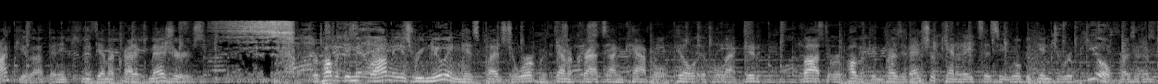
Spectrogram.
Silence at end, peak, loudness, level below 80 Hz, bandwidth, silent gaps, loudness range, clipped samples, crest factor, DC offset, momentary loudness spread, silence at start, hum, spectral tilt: 0 s; -2 dBFS; -21 LUFS; -36 dBFS; 8.2 kHz; none; 5 LU; under 0.1%; 20 dB; under 0.1%; 8 LU; 0 s; none; -4.5 dB/octave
